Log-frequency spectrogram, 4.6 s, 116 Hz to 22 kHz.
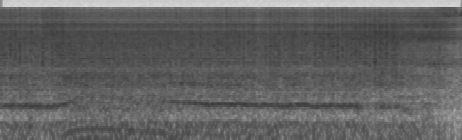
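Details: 1965 Ford F100 short-bed farm truck, first start after sitting about a decade: lumpy, uneven idle with a thin whistle over it until the engine dies down.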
